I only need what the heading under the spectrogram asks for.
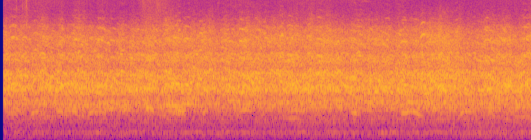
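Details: Tens of thousands of wintering waterfowl at Izu-Numa, northern Miyagi Prefecture, Japan, on Christmas morning: a dense, unbroken roar of overlapping honking calls, steady and loud throughout, with no single bird standing out.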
